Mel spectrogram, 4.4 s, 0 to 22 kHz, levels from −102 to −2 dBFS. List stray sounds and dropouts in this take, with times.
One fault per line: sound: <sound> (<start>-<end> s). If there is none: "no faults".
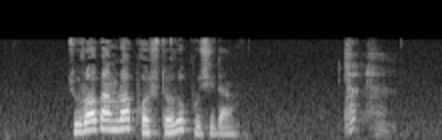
sound: throat clearing (3.4-4.0 s)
